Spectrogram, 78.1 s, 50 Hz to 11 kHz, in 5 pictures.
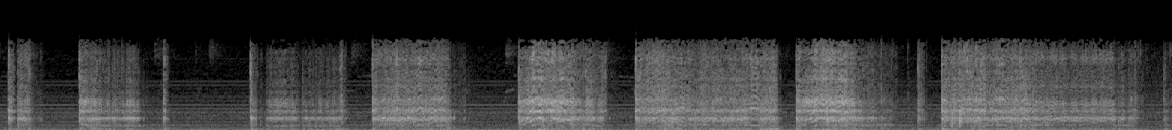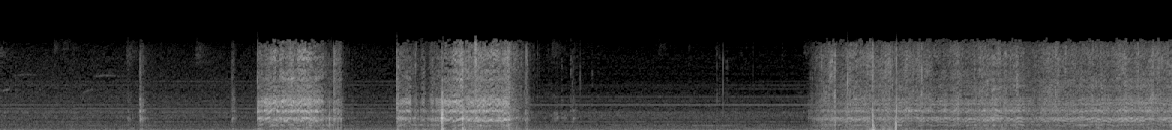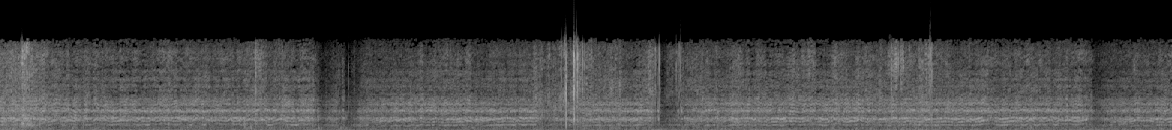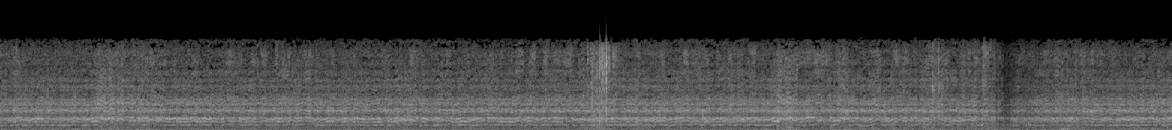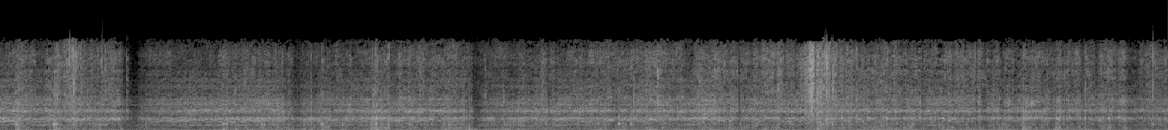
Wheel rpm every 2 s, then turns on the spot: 20, 10, 40, 50, 60, 60, 60, 30, 0, 30, 50, 30, 0, 30, 60, 70, 70, 60, 50, 50, 60, 70, 60, 60, 70, 70, 70, 70, 70, 70, 50, 60, 50, 60, 60, 70, 70, 70, 60.
none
